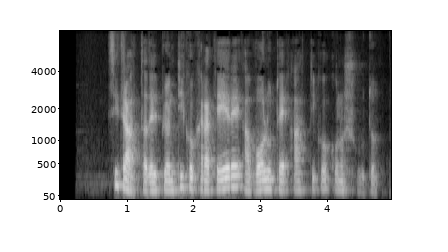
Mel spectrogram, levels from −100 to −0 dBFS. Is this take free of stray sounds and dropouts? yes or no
yes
